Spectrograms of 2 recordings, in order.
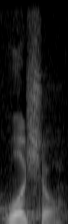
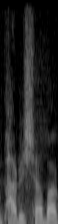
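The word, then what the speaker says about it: Warszawa: 당했을 때 그 어 워 쇼크 그 플랜트의 수도인 우리는 바르샤바 그렇게 발음하는 거두어 시에 있는 그 유대인들을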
